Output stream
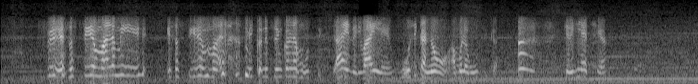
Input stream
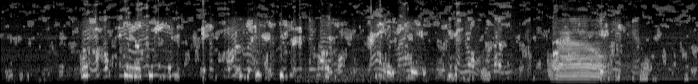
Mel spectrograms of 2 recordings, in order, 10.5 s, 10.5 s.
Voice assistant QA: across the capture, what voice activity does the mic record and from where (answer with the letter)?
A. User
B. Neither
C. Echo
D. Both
D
